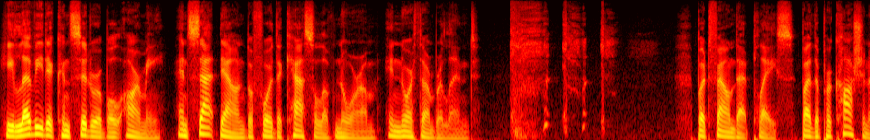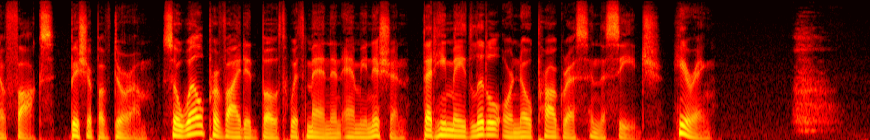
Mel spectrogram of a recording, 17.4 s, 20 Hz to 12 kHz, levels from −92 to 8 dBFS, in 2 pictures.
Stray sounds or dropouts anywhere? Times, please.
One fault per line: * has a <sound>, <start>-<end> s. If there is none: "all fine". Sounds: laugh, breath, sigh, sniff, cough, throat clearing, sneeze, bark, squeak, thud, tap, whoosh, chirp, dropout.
* has a cough, 5.1-6.6 s
* has a breath, 16.6-17.2 s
